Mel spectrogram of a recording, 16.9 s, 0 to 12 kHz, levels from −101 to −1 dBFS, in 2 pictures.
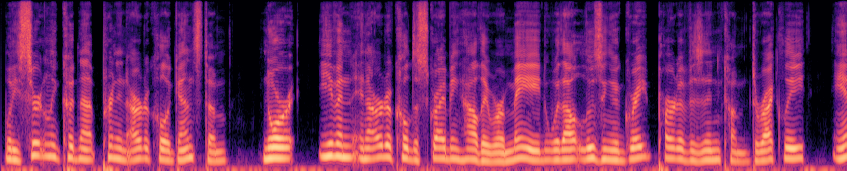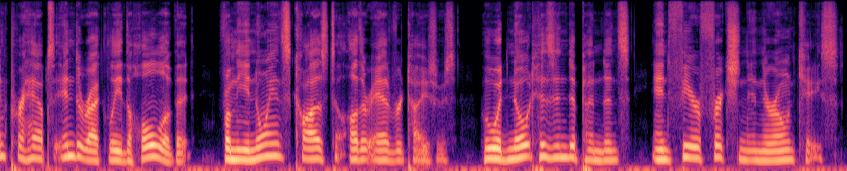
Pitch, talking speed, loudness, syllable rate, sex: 160 Hz, 190 wpm, -18 LUFS, 5.8 syllables/s, male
